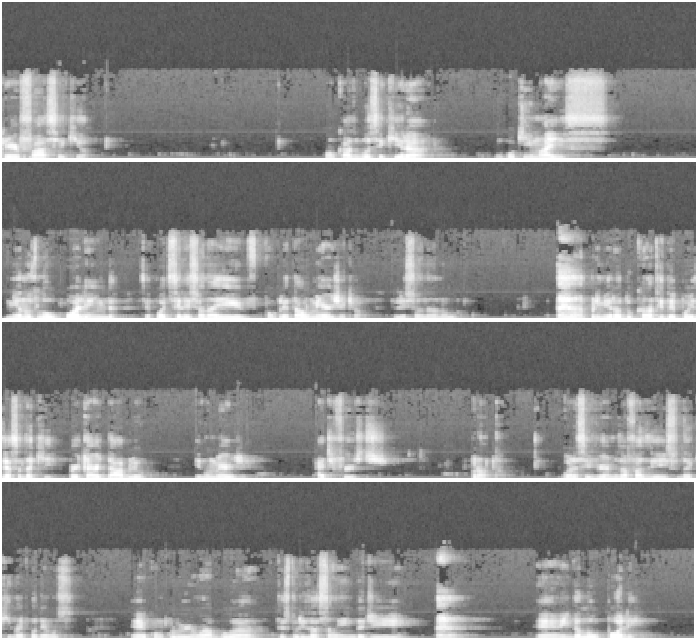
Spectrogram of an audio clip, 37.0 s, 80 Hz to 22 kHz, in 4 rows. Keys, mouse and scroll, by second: 0.7 shift+middle click, 1.4 shift+right click, 1.7 right click, 2.1 right click, 2.3 middle click, 3.2 shift+middle click, 4.9 click, 5.5 shift+middle click, 6.8 right click, 7.5 middle click, 11.1 shift+right click, 11.2 shift+right click, 11.8 w, 25.3 shift+middle click, 25.9 middle click, 27.3 right click, 28.3 shift+right click, 29.1 right click, 29.7 right click, 29.8 right click, 30.8 right click, 31.1 w, 32.8 middle click, 34.1 middle click, 34.8 middle click, 36.0 right click, 36.5 right click.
